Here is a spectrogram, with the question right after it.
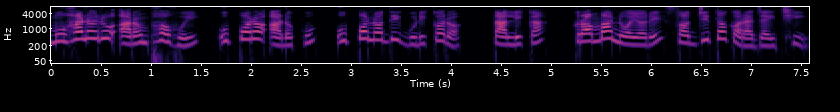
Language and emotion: Odia, neutral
